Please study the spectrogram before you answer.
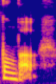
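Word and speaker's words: gombo: Something like okra, where the doctor explains that the French word for okra is G-O-M-B-O, pronounced gumbo, which, if you think of it, it's like the dish that we associate with New Orleans here in America, right?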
